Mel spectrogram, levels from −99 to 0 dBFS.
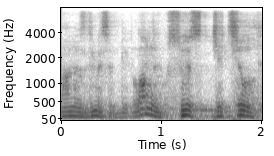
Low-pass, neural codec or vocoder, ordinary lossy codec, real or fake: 7.2 kHz; codec, 32 kHz, 1.9 kbps, SNAC; none; fake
